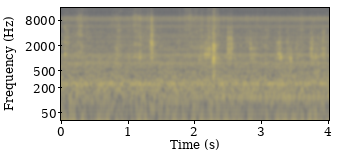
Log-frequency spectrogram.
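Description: Light, irregular clicks and taps of a grid-tie inverter's metal case and end panel being handled and fitted together, the loudest about a second and two seconds in.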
